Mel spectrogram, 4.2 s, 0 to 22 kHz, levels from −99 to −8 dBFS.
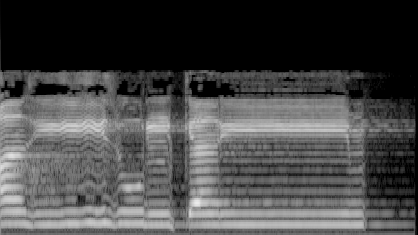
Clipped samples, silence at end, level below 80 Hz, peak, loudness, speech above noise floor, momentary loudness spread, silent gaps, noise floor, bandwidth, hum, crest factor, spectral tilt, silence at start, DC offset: under 0.1%; 0.3 s; -80 dBFS; -8 dBFS; -25 LUFS; 27 dB; 7 LU; none; -52 dBFS; 6.6 kHz; none; 18 dB; -4.5 dB/octave; 0 s; under 0.1%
